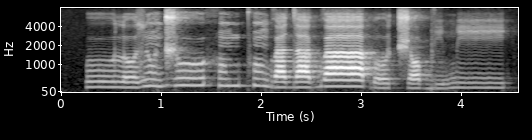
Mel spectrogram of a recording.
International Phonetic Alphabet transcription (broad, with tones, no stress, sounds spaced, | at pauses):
uː˨ l o˨ z ũ˦ d͡ʒ uː˦ h ũ˦ m pʰ ũ˦ ɡʷ a˦ d a˦ ɡʷ aː˦ ɓ o˨ t͡ʃ ɔ˨ b i˨ m iː˦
